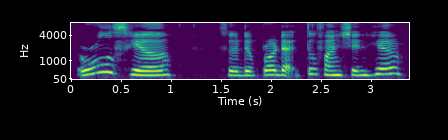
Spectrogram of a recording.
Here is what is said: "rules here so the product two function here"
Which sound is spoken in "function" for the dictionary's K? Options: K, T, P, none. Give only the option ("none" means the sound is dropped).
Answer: none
